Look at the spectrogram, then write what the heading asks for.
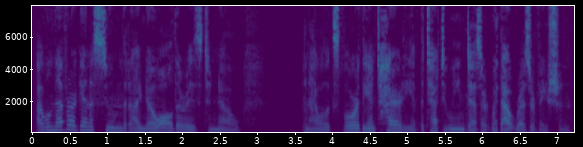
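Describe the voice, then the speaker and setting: A woman's voice: deep voice, a little fast, darkish tone, natural voice. An actress voicing a respectful, admiring female desert explorer in a video game, speaking earnestly and formally. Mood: earnest wonder. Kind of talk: scripted video game acting.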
